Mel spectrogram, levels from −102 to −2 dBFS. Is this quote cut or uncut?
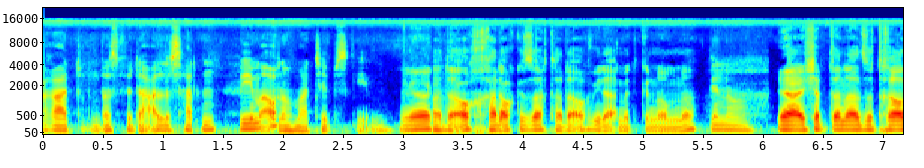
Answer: cut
